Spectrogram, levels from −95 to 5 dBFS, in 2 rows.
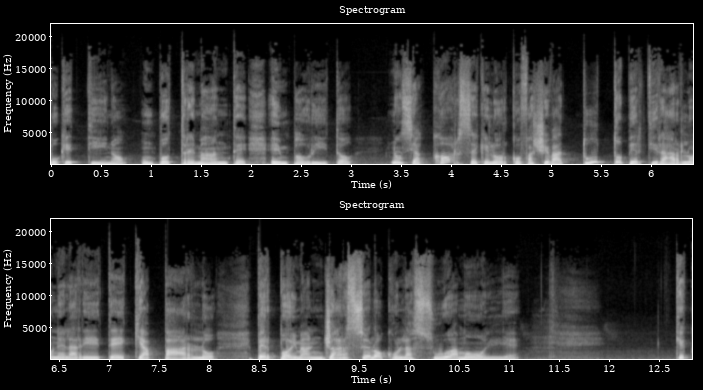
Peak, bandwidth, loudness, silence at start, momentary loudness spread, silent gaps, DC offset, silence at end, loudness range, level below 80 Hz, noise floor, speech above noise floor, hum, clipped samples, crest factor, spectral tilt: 0 dBFS; 17.5 kHz; -16 LUFS; 0 s; 6 LU; none; under 0.1%; 0.05 s; 2 LU; -32 dBFS; -48 dBFS; 33 dB; none; under 0.1%; 16 dB; -5.5 dB/octave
